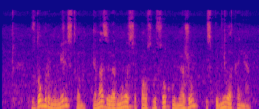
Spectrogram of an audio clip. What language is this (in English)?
Belarusian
